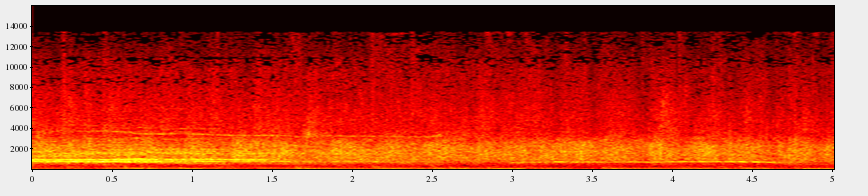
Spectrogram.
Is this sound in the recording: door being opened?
no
